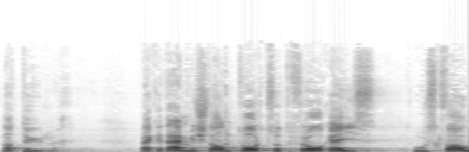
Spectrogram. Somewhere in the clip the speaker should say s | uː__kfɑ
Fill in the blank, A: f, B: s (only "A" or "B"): B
